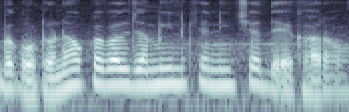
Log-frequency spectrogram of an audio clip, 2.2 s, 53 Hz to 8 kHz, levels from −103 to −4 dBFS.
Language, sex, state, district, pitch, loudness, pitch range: Hindi, male, Uttar Pradesh, Hamirpur, 180 Hz, -16 LUFS, 175-190 Hz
